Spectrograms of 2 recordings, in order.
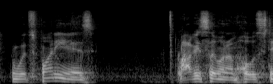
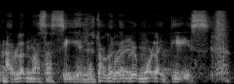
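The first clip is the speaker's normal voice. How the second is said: put-on Spanish accent; 2 semitones higher than usual. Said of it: "like Antonio Banderas' Puss in Boots character".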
